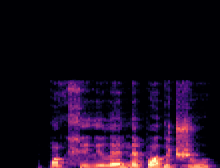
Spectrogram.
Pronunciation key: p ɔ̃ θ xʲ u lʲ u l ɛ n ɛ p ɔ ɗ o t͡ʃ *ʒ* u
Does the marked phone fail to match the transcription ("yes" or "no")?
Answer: no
